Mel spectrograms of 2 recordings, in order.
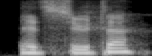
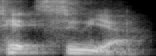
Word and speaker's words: Hitsuya: Hitsuta? That's not a T, that's a Y, Paul. It's Hitsuya. Hitsuya.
